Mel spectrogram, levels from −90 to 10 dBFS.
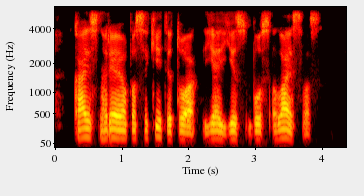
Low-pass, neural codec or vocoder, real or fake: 5.4 kHz; vocoder, 44.1 kHz, 80 mel bands, Vocos; fake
